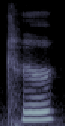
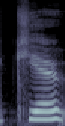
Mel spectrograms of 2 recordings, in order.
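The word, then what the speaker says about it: Kir: Well, I made for us a Cure Royale. Cur. Cure Royale. Okay. K-I-R. Cure.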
